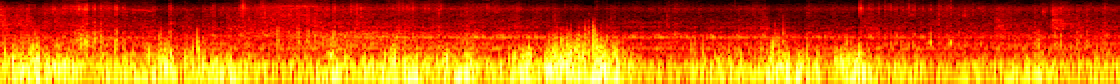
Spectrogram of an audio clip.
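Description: A vehicle engine idling with a steady low hum, with wind buffeting the microphone in irregular gusts.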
